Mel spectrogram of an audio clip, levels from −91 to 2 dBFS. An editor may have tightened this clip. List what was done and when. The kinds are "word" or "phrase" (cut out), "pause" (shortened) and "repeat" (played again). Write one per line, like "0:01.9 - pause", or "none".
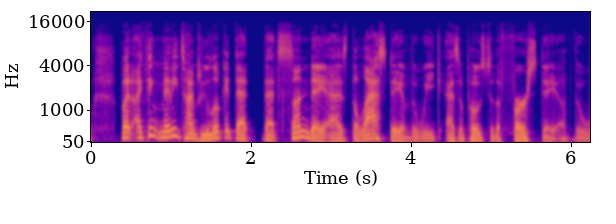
0:02.1 - pause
